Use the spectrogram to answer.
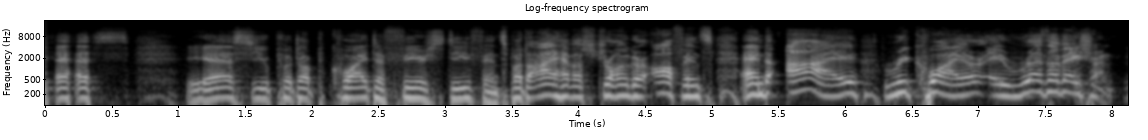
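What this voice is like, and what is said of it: Weird, made-up posh noble accent. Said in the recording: “your accent is so weird ... my accent is from nobility ... your accent just sounds made up at this point ... You sound like an idiot”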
